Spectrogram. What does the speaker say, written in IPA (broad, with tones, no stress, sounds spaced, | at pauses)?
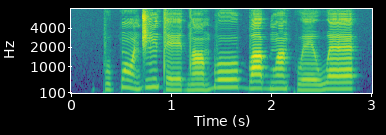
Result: p u˨ p ɔ̃˦˨ d͡ʒ ĩ˦ t eː˨ d ã˨ b oː˦ b a˦ ɡʷ ã˧ kʷ eː˨ w ɛ˦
